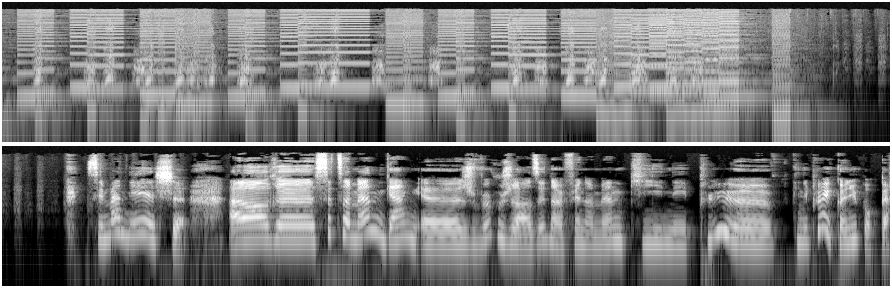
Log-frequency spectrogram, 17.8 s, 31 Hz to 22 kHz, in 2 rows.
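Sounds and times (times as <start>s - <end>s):
dog barking and yipping: 0.3s - 7.2s
speech: 1.4s - 2.1s, 9.8s - 17.7s.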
